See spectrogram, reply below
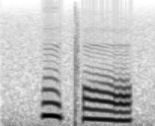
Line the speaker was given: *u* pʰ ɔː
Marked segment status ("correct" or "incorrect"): incorrect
